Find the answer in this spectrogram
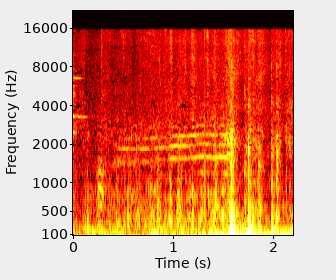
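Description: Herring gulls calling faintly, with thin drawn-out cries, and a short low sound about one and a half seconds in.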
